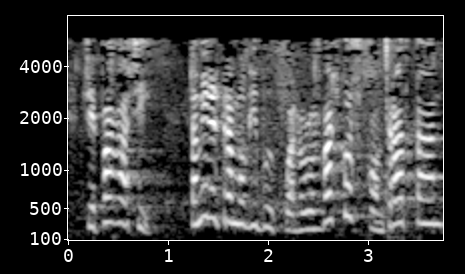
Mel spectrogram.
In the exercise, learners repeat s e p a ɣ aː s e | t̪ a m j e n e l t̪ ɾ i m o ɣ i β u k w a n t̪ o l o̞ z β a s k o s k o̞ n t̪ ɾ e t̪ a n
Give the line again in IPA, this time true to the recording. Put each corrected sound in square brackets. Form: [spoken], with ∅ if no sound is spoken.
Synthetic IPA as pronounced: s e p a ɣ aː s [i] | t̪ a m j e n e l t̪ ɾ [a] m o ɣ i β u k w a n [d̪] o l o̞ z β a s k o s k o̞ n t̪ ɾ [a] t̪ a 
